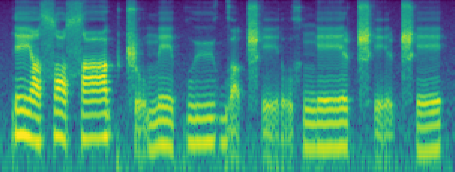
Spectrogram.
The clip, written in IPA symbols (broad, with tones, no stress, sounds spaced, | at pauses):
ɾ eː˥˩ sˤ œ˥˩ sˤ ɑː˦˥ kʷ ʈ͡ʂ o̰˥˩ m eː˥˩ kʷ ʉː˦˥ ɡʷ ɑ̰˥˩ ʈ͡ʂʰ ḛ˥˩ ɾ o̰˦˥ x ŋ eː˦˥ ʈ͡ʂʰ ḛ˦˥ ʈ͡ʂʰ e˦˥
